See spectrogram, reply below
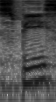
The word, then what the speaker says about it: Spiess: You can call me Kurt Spies. – Spies. – S-P-I-E-S-S.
